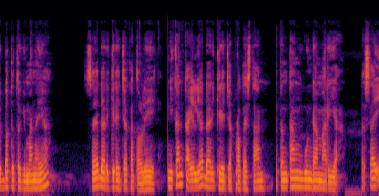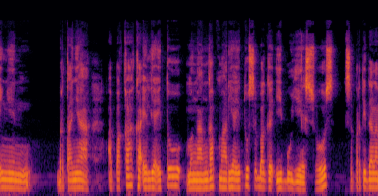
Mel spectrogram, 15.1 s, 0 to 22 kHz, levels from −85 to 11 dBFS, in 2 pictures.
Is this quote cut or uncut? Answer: cut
